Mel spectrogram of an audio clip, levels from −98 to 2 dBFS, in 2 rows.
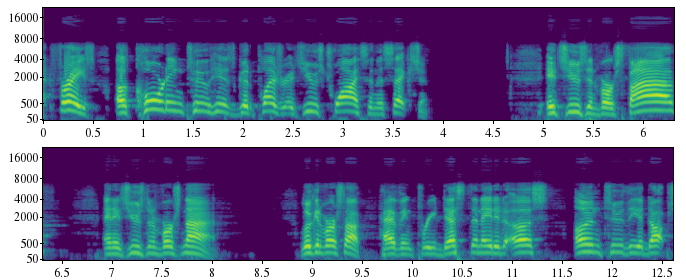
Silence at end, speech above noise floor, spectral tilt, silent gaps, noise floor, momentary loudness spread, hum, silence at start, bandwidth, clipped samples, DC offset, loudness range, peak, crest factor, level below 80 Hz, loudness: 0 s; over 73 dB; -3 dB/octave; none; under -90 dBFS; 12 LU; none; 0.15 s; 7.2 kHz; under 0.1%; under 0.1%; 6 LU; 0 dBFS; 18 dB; -60 dBFS; -17 LUFS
